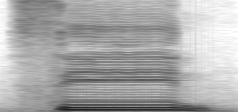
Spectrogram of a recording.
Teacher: এটাও কিন্তু জিহ্বার আগা থেকে উচ্চারণ হবে কিন্তু এটা সামনের যে উপরের দাঁত আছে দুই দাঁতের আগার সঙ্গে লাগাইয়া তারপরে এই উচ্চারণটা করতে হবে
